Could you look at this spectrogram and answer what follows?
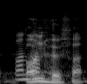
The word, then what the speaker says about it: Bonhoeffer: Like, I'm trying to get an understanding of what you do in Germany, because all I can think of is Dietrich Bonhoeffer. You know, how do you say it? – Very good. Bonhoeffer. – Bonhoeffer, yeah. – Almost. Yeah, lovely.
